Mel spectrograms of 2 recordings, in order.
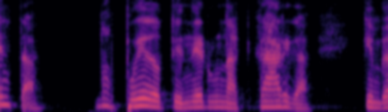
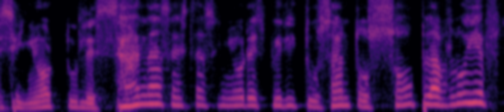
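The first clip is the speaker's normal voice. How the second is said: soft prayer; 4 semitones higher, 4 dB quieter than usual. Retold or imitated. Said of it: "oré y dije".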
